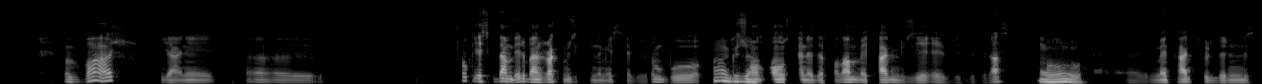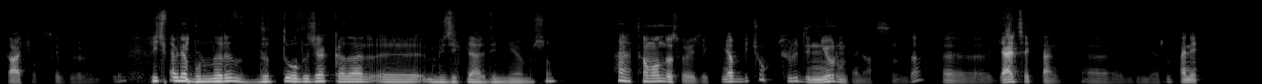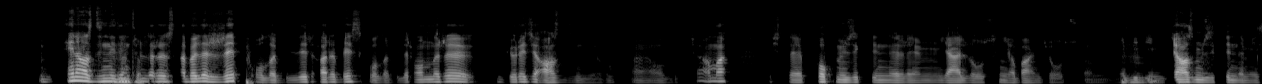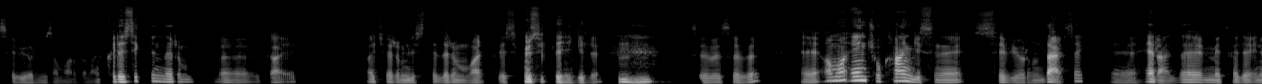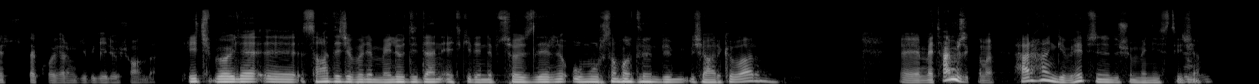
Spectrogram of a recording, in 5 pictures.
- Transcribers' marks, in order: laughing while speaking: "müzikle"
- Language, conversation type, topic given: Turkish, podcast, Bir şarkıda seni daha çok melodi mi yoksa sözler mi etkiler?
